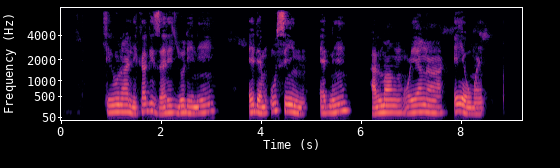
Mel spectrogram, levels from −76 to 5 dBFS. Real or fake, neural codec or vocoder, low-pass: real; none; 7.2 kHz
